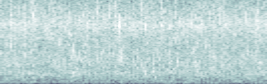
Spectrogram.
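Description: Running water: a steady, even rush with no distinct drips.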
